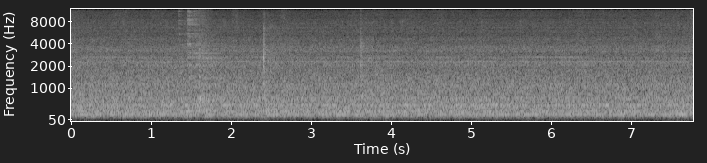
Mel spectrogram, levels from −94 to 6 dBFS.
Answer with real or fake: real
